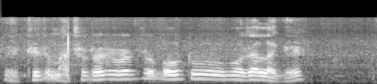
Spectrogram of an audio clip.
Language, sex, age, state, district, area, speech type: Odia, male, 45-60, Odisha, Jagatsinghpur, urban, spontaneous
